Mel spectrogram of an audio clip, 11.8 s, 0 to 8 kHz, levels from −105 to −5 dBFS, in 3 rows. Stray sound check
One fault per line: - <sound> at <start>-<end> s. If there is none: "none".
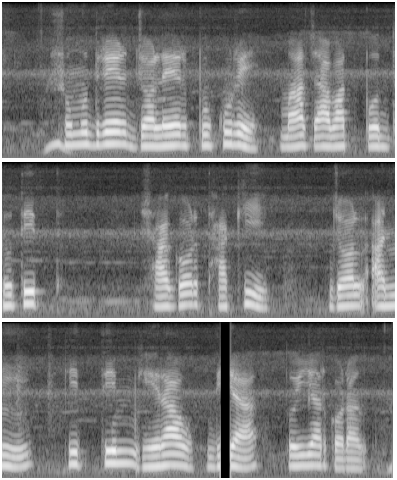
- dropout at 10.1-10.2 s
